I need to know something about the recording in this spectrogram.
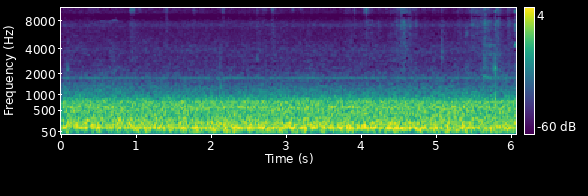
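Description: Steady low hum and rumble of background noise with no distinct events.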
